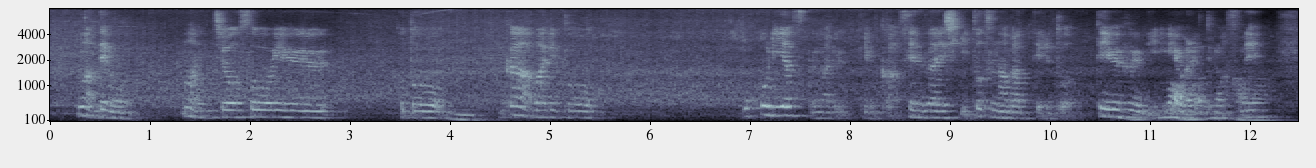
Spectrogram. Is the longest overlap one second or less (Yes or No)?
No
